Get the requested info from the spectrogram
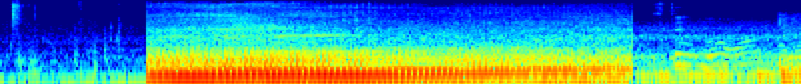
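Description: A loud, steady low engine hum from a motor vehicle, starting abruptly about a second in and cutting off sharply near the end.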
